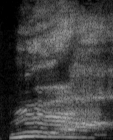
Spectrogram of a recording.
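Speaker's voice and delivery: high, loud drawn-out mock roar; imitated monster roar. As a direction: roar like the bitten beast. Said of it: "He's like".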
